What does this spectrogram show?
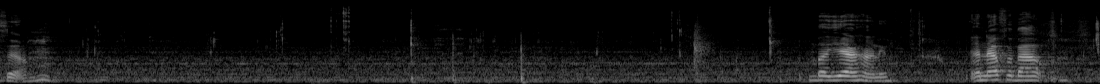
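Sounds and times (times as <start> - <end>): chewing food: 0.6 - 3.6.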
